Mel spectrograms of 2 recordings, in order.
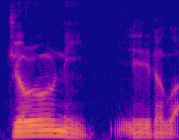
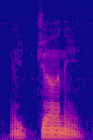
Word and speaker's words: Journey: 하는 그 저니가 아니기 때문에 그 조니라고 R 굴리지 마시고요. 조니.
